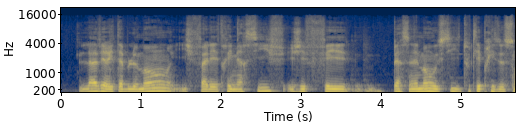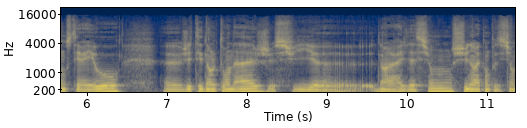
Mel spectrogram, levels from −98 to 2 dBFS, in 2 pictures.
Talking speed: 170 wpm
